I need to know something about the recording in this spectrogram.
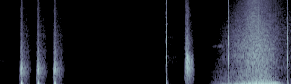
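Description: Sound effects of an animated like-and-subscribe button graphic: three quick pops in the first second, then a click and another pop a little past the middle. Near the end comes a swelling whoosh with a low rumble.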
